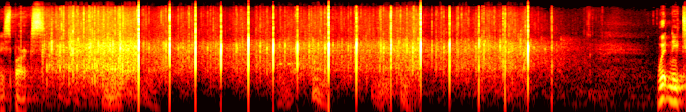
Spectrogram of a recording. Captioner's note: applause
